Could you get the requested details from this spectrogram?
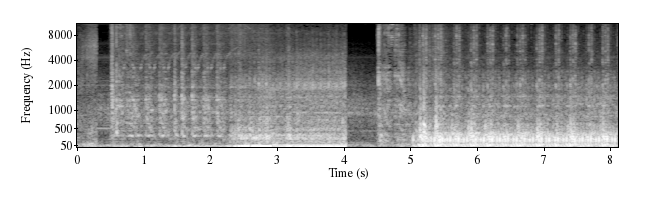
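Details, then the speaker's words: Kubota small diesel tractor starting in cold northeast winter weather after overnight snow: brief cranking, then it fires right up into a steady, even diesel clatter, and a second start catches just as quickly. A normal cold start. "and generally today we find that's not so much the case we can generally start most tractors pretty easily even at really cold temperatures"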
